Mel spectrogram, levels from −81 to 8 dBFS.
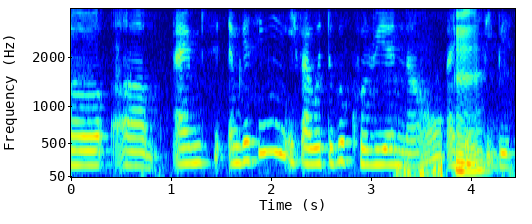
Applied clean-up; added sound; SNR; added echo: none; none; none; none.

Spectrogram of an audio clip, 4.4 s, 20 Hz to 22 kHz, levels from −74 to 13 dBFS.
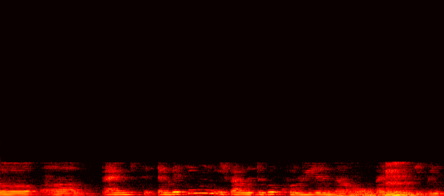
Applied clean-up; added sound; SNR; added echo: none; none; none; reverberation time 0.3 s.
